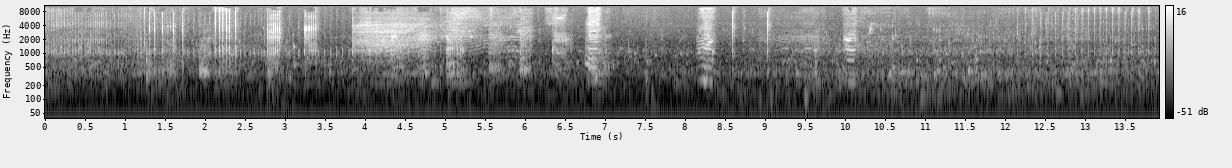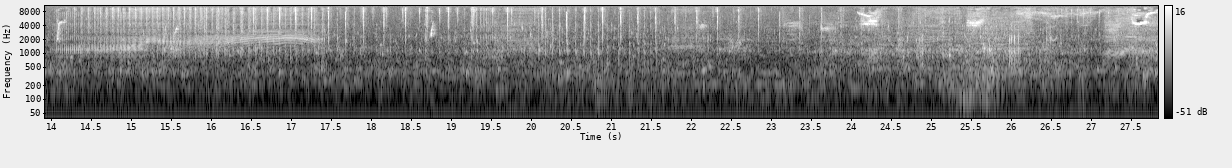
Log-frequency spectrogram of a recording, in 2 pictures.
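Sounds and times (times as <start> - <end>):
dolphin click trains recorded underwater: 0.0 - 7.2, 8.2 - 27.8
dolphin wavy harmonic whistle underwater: 22.0 - 27.8.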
